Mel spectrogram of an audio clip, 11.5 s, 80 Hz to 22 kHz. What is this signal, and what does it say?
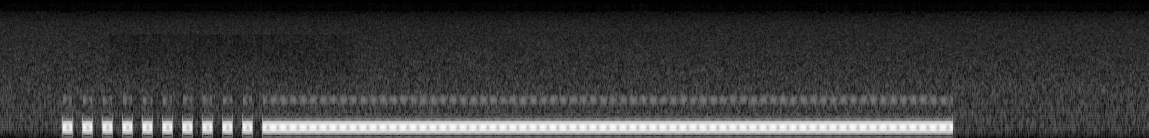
Telephone call progress tone (North American plan), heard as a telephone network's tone, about 350, 440 Hz, 0.1 s on and 0.1 s off. Stutter dial tone.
